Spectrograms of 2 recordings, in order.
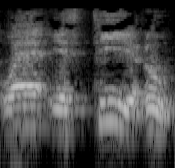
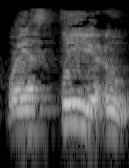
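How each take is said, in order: First: "ويستيع" drawn out slowly with a plain ت; light ت. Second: "ويستطيع" drawn out as yas-Tii'u, heavy ط; slow "ويستطيع" down, only a dark ط; emphatic ط. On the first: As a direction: stretch "ويستيع", keeping the ت light. (نطق "ويستيع" ببطء بتاء مرققة) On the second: (نطق "ويستطيع" يسطيع بطاء مفخمة) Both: Shown as a demonstration. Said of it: "نقلب الطاء إلى تاء".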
